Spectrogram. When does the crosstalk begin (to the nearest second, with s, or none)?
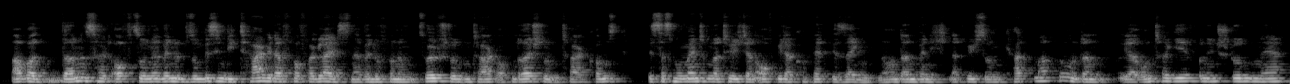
none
